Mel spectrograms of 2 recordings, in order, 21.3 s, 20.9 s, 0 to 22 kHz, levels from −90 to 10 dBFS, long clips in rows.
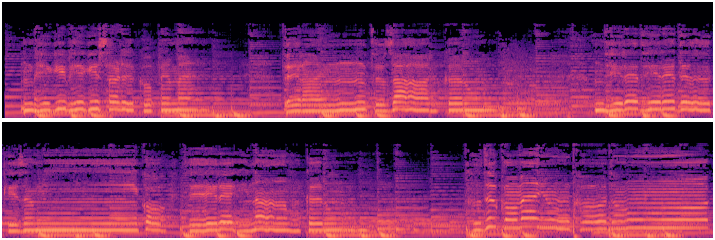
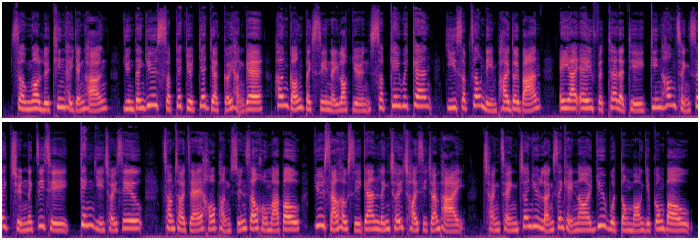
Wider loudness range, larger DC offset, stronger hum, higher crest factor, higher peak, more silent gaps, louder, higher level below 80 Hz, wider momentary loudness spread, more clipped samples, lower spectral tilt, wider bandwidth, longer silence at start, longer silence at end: about the same, 3 LU vs 2 LU; neither; neither; about the same, 14 dB vs 18 dB; about the same, -2 dBFS vs -4 dBFS; neither; first, -17 LUFS vs -21 LUFS; first, -26 dBFS vs -54 dBFS; about the same, 9 LU vs 7 LU; neither; first, -6 dB/octave vs -3.5 dB/octave; second, 11.5 kHz vs over 20 kHz; about the same, 0.05 s vs 0.15 s; second, 0 s vs 0.15 s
